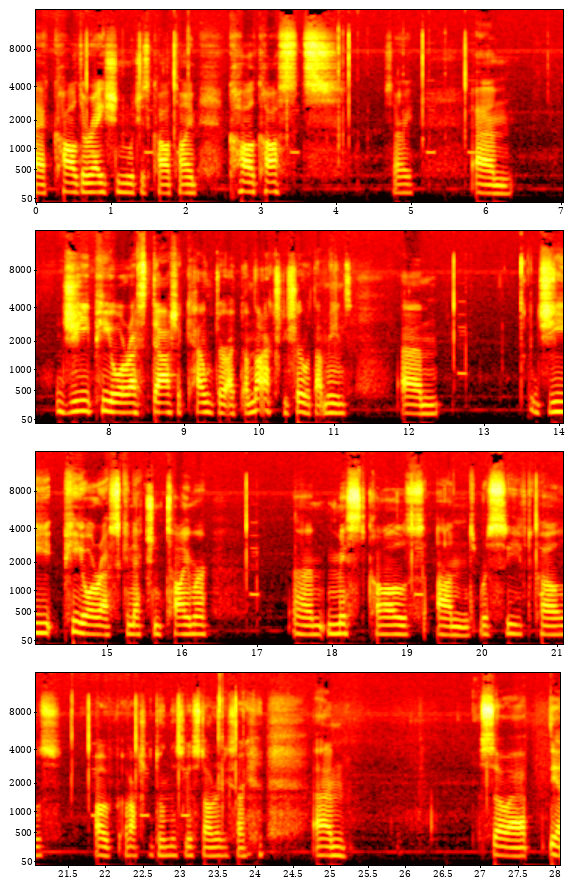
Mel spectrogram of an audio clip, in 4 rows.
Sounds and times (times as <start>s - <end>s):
Speech: 0.0s - 4.1s, 4.7s - 5.0s, 5.8s - 6.4s, 7.3s - 11.3s, 11.9s - 12.4s, 13.5s - 16.4s, 17.4s - 24.2s, 24.8s - 25.3s, 26.9s - 28.0s.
